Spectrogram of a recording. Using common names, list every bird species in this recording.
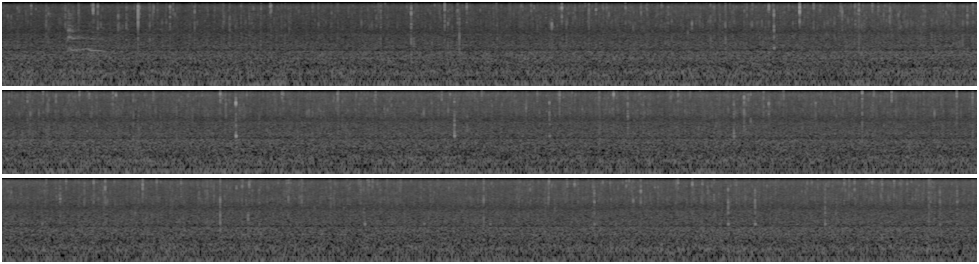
Wood Duck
